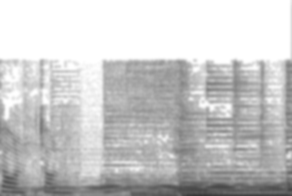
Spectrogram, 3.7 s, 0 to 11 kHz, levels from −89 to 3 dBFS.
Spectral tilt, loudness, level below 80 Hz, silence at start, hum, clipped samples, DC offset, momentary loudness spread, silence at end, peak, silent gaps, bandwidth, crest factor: -6 dB/octave; -23 LUFS; -24 dBFS; 0 s; none; under 0.1%; under 0.1%; 11 LU; 0 s; -6 dBFS; none; 8 kHz; 16 dB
